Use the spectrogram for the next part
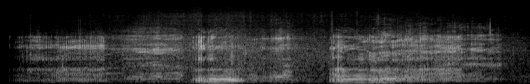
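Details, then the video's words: Free-range Gloucestershire Old Spots pig, the Orchard Pig breed, rooting in mud in a large open area with trees. Nasal grunting runs throughout, with two louder, tonal squealing grunts breaking in about a second apart. "MASSIVE Piggy Rooting in Mud Grunting"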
